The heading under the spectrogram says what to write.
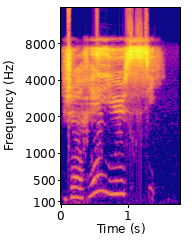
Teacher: You have to pronounce the E and the U separately. E-U.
